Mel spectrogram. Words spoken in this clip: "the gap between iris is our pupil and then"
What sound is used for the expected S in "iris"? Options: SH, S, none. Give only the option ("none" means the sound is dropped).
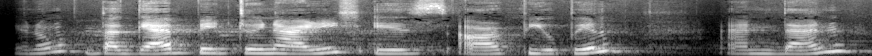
SH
